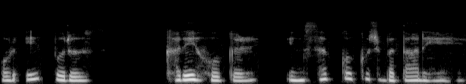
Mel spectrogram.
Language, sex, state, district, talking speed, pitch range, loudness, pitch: Hindi, female, Arunachal Pradesh, Lower Dibang Valley, 140 wpm, 180-220 Hz, -19 LUFS, 185 Hz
